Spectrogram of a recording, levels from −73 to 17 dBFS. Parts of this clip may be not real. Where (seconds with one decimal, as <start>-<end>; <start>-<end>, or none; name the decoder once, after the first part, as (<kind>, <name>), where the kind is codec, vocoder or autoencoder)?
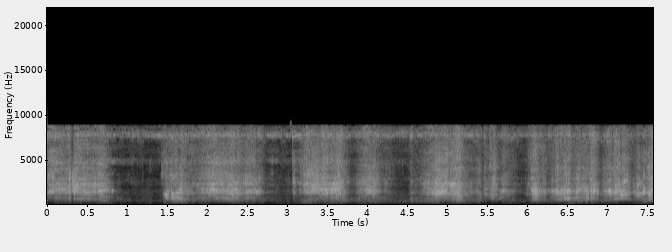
0.0-7.6 (codec, SNAC)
